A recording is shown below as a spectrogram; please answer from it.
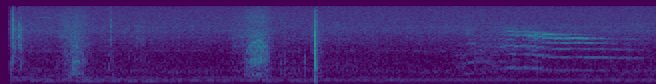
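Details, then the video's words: Black domestic house cat talking while walking around indoors, giving two short soft meows near half a second and two seconds, a sharp click, then a longer falling meow at the end over a steady low hum. "Beautiful Black House Cat Talking and Walking Around"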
